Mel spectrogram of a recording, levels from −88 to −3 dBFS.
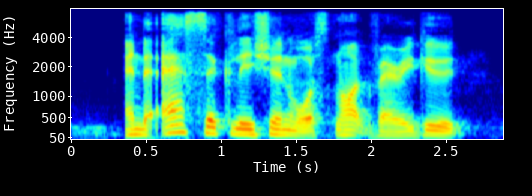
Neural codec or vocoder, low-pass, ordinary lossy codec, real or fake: codec, 16 kHz, 1 kbps, X-Codec, HuBERT features, trained on LibriSpeech; 7.2 kHz; MP3, 64 kbps; fake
